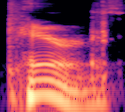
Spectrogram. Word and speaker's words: cairn: I don't even think I pronounce it 2-syllable. I'm pretty sure it's cairn. Bam, one.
